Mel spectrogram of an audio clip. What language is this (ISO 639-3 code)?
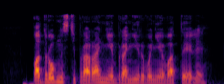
rus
